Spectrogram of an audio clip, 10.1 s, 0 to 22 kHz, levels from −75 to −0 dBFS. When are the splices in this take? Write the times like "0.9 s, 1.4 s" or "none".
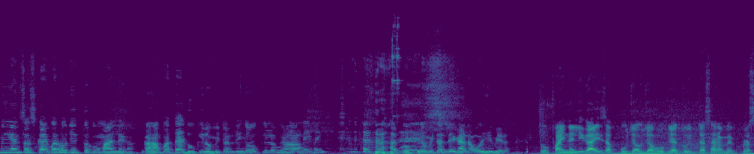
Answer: none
